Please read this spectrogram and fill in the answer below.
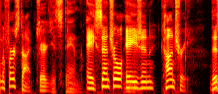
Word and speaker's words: Kyrgyzstan: So he got a wife named Larissa from Kyrgyzstan. Don't make me say that again because I said it wrong the first time. Kyrgyzstan.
